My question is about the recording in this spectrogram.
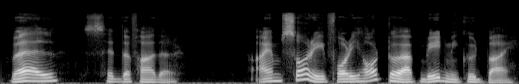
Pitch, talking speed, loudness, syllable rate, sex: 135 Hz, 185 wpm, -16 LUFS, 4.5 syllables/s, male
